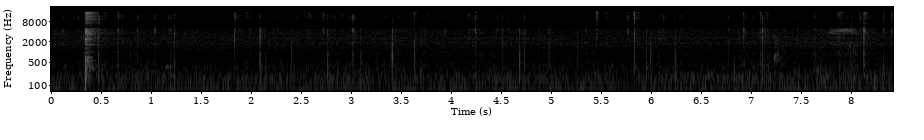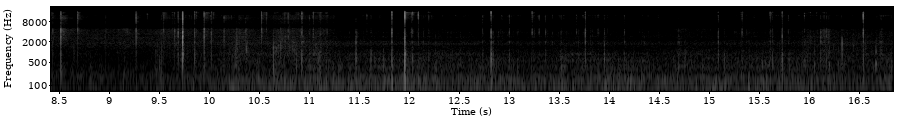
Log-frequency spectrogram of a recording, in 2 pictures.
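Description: Faint wood campfire crackling: scattered sharp pops and snaps from the burning sticks, with a couple of louder snaps around ten and twelve seconds in.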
